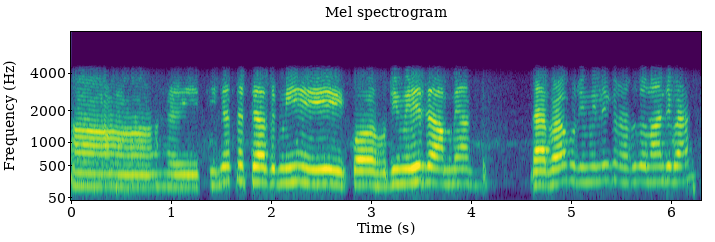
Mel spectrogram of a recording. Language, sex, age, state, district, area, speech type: Assamese, female, 45-60, Assam, Jorhat, urban, conversation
